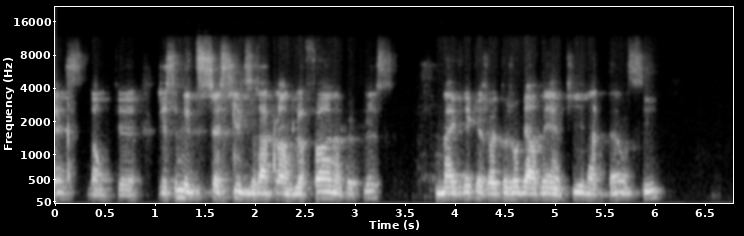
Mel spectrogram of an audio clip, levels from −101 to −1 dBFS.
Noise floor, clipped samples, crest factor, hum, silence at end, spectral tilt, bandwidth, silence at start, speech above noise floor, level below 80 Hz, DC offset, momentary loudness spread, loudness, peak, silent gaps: -76 dBFS; under 0.1%; 16 dB; none; 0.75 s; -4.5 dB/octave; 11 kHz; 0 s; 56 dB; -68 dBFS; under 0.1%; 11 LU; -20 LUFS; -4 dBFS; none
